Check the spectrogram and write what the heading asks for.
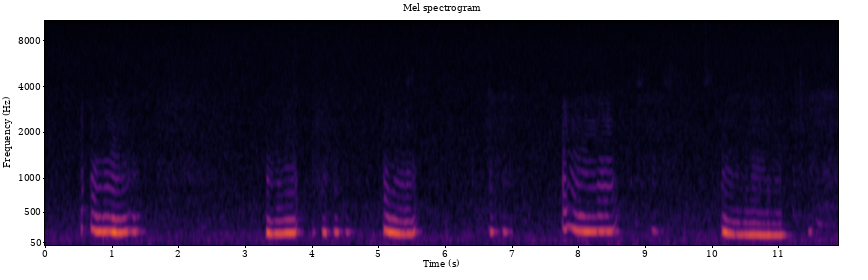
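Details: Female cat sleeping on a suitcase and snoring: short, voiced, buzzing snores about every two to three seconds, with small snuffles between them; harmless.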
